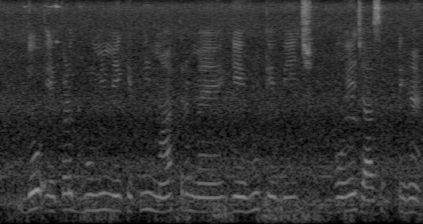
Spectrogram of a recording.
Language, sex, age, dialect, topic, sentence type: Hindi, female, 31-35, Marwari Dhudhari, agriculture, question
